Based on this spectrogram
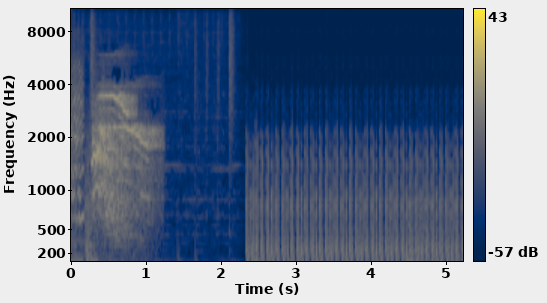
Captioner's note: in-game bomb explosions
